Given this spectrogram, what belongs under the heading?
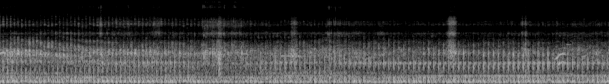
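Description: A boat engine idles with a steady low rumble at a fishport on Talim Island, Binangonan, Rizal, loud and continuous throughout, with faint voices and occasional clinks in the background.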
